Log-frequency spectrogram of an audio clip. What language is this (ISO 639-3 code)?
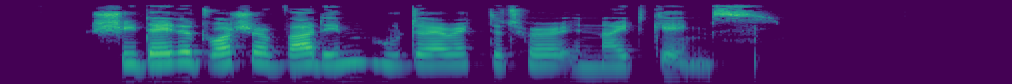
eng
